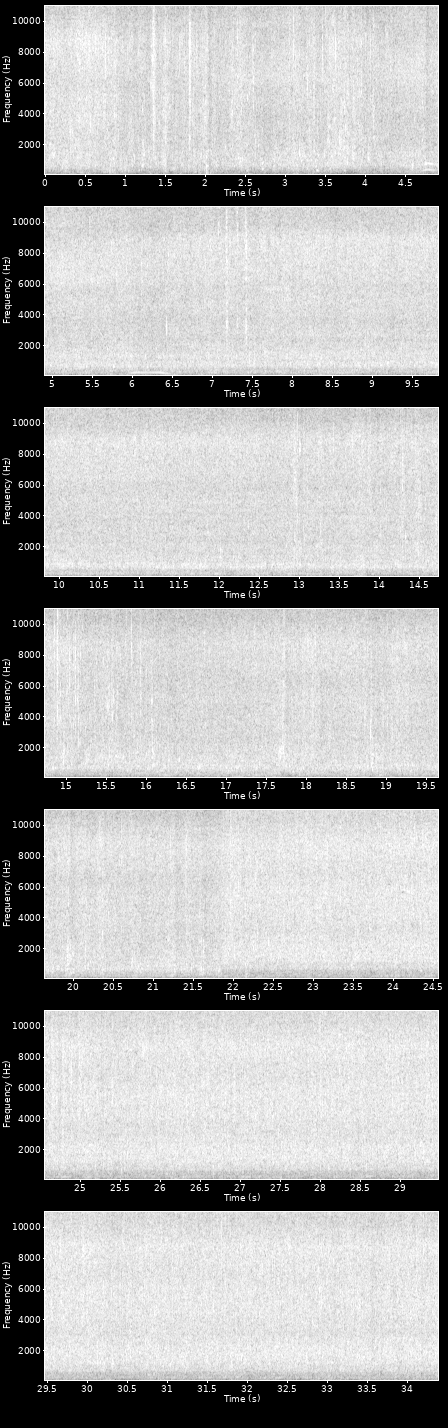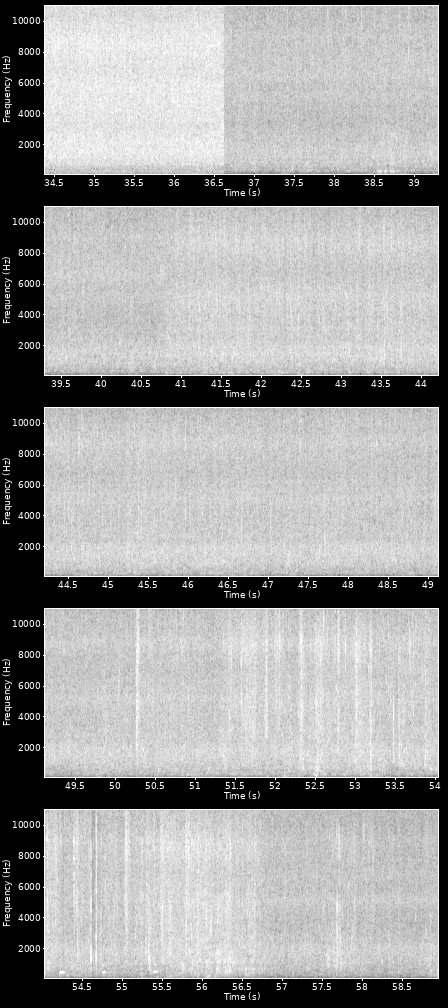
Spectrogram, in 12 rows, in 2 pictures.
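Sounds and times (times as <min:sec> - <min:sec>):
stream water rushing over rocks: 0:00.0 - 0:58.9.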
